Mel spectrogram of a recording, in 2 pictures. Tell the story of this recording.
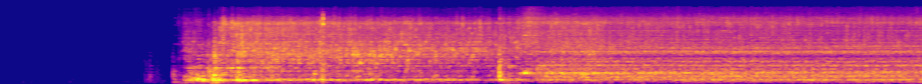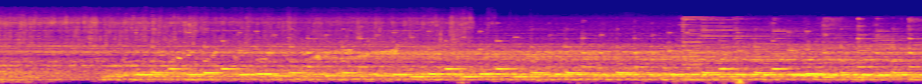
I flushed the toilet after that I turned the sink on to wash my hands and then my phone rang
